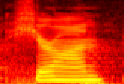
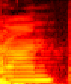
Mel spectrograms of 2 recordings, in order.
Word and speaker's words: Huron: I'm going to suggest that you listen to Harvest Moon, the Spotify studio version by Lord Huron. I don't know if I'm saying that right. Huron. – Yeah. – Huron. – Mm-hmm.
